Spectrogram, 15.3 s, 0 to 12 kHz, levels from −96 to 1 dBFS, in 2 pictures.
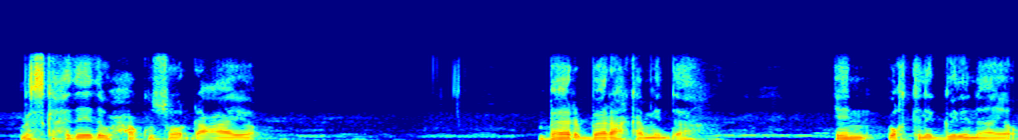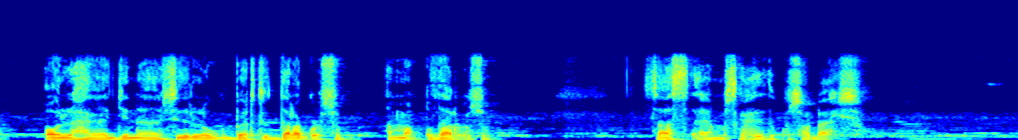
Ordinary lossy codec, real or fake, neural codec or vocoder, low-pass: none; real; none; 7.2 kHz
